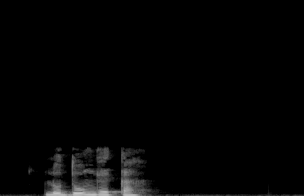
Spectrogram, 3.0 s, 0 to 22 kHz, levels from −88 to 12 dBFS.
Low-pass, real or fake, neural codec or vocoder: 5.4 kHz; fake; vocoder, 24 kHz, 100 mel bands, Vocos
